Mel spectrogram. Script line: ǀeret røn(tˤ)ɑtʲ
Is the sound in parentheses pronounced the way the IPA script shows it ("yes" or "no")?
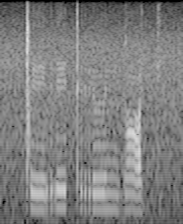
no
